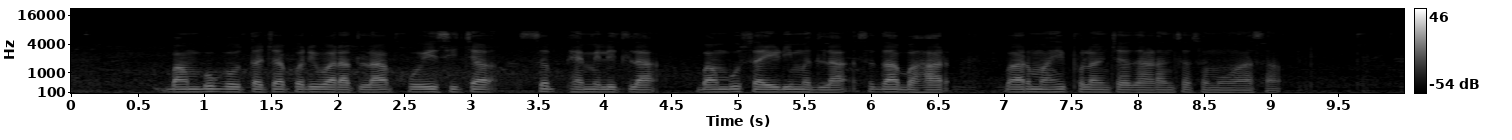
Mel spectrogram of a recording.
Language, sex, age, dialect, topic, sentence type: Marathi, male, 41-45, Southern Konkan, agriculture, statement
